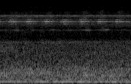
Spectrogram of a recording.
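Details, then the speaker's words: Chevrolet Cruze with a suspension noise, after replacing the faulty parts: steady low hum and faint hiss with no clunks or knocks; the suspension now runs quiet. "e não faz barulho"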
